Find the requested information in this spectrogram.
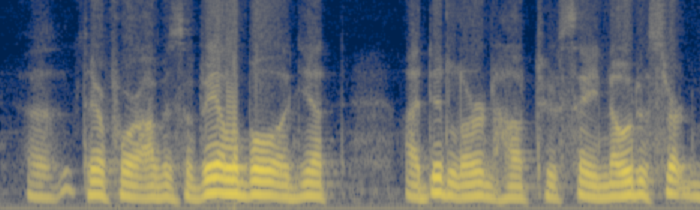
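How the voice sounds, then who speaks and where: A man with a medium pitch speaks at a moderate pace with ordinary pitch variation. His tone is dark and mellow, and somewhat breathy. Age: 90s. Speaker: retired pastor. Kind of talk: interview. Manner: halting, with many repetitions and fillers.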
